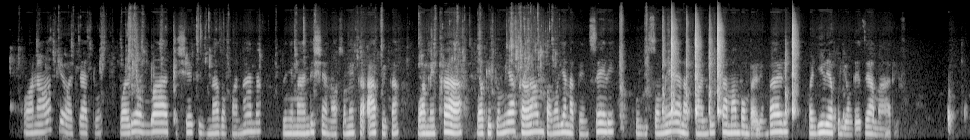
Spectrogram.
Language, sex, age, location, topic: Swahili, female, 25-35, Dar es Salaam, education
